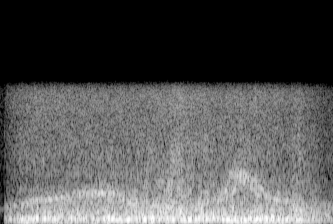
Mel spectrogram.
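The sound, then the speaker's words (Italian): Loud, continuous hurricane noise with a downpour: deep rolling thunder rumbles beneath a steady roar of wind, sustained for several seconds with a swelling boom near the end, no voices. “I ragazzi si chiamavano fra loro, ma il vento che ruggiva e i boati dei tuoni coprivano completamente le loro voci.”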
